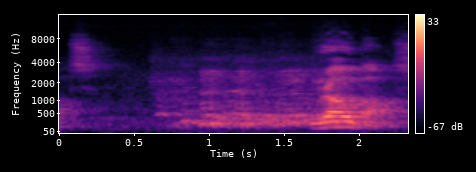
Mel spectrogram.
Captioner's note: laughter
